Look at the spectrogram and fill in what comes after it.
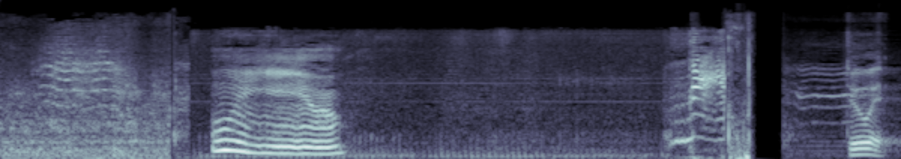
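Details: Between bursts of people talking and laughing, a cat gives one drawn-out meow that bends down and then back up. Another brief cry and more voices follow.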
